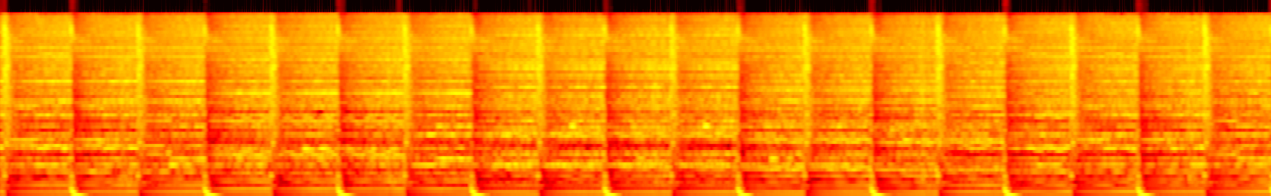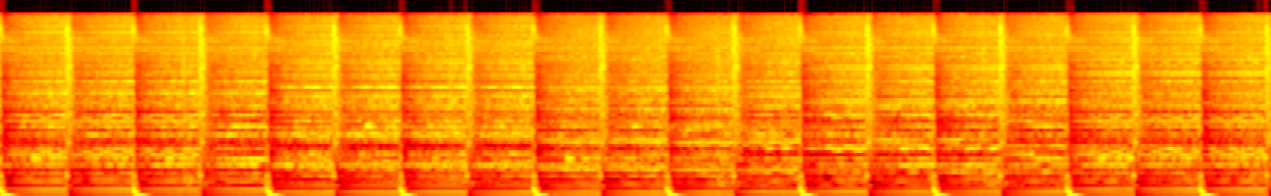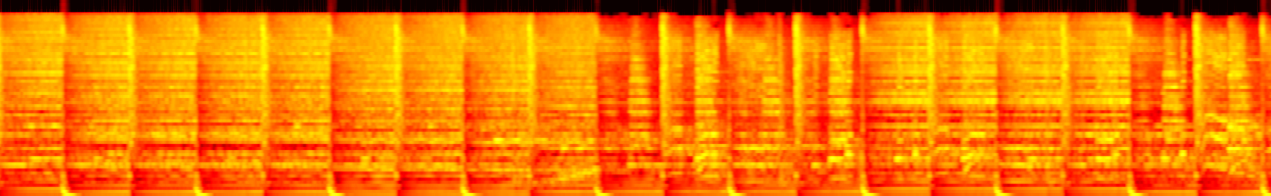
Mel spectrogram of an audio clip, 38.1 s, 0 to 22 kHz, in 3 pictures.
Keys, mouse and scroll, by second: 0.3 shift+middle click, 1.0-4.9 drag, 4.9 scroll down 4, 5.0-6.5 middle drag, 6.5-7.3 scroll up 3, 7.3-8.5 scroll up 1, 8.5-9.8 drag, 11.9-12.9 drag, 13.2 click, 15.4 click, 16.2 click, 16.7 click, 16.9 scroll down 1, 17.0-17.7 middle drag, 17.7 ctrl+s, 18.0-20.0 middle drag, 20.0-20.5 scroll up 5, 20.5 click, 20.7 Tab, 21.0-22.1 middle drag, 22.1-22.5 scroll down 1, 24.2 scroll down 2, 24.4 middle click, 25.2 Tab, 25.3 scroll down 1, 25.4-26.4 middle drag, 26.4 click, 26.7 scroll down 1, 26.8-28.7 middle drag, 28.7-29.1 scroll up 4, 29.1 middle drag, 29.3-30.4 scroll up 4, 29.7 click, 29.9 Tab, 30.4 a, 30.7 `, 31.6 `, 32.3 s, 35.3-36.2 scroll up 7, 36.2-37.7 scroll down 3.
